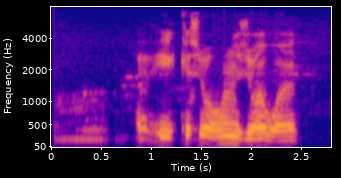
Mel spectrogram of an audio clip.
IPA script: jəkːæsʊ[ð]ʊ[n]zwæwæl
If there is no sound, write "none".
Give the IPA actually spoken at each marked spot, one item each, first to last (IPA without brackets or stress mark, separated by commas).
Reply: ʁ, n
